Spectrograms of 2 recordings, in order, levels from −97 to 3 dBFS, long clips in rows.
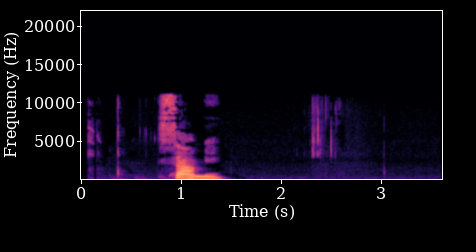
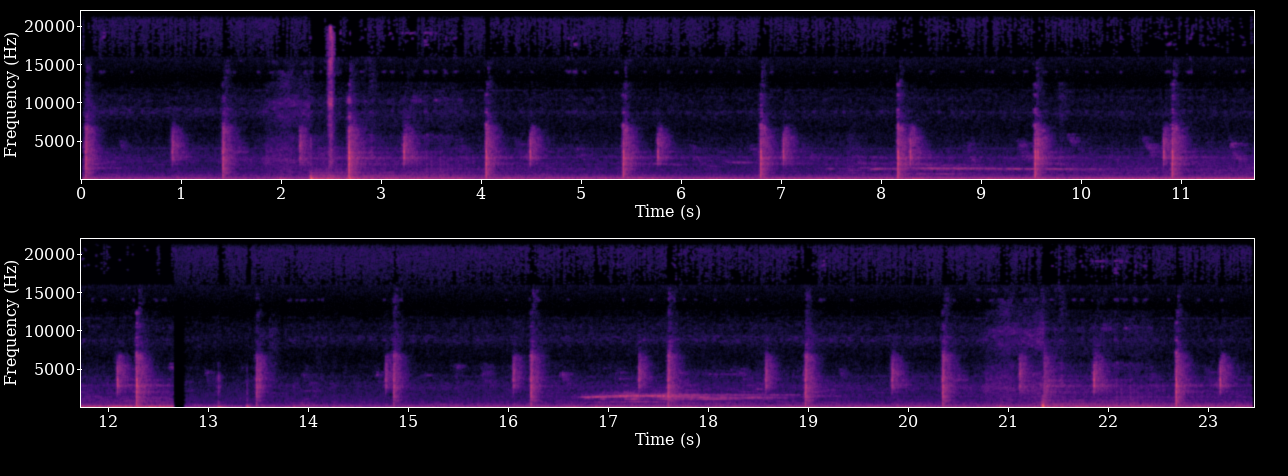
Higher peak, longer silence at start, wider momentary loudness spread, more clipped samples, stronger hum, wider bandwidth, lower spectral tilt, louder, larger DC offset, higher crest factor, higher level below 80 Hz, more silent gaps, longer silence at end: first, -2 dBFS vs -12 dBFS; first, 0.8 s vs 0 s; first, 27 LU vs 15 LU; neither; neither; second, 11.5 kHz vs over 20 kHz; about the same, -4 dB/octave vs -3 dB/octave; first, -20 LUFS vs -46 LUFS; neither; second, 26 dB vs 34 dB; second, -82 dBFS vs -50 dBFS; neither; first, 2.2 s vs 0 s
